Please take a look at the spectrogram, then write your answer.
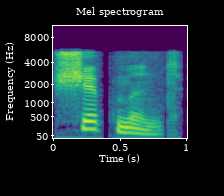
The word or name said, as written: shipment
